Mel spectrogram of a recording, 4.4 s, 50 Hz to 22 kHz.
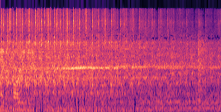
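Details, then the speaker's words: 2003 Ford F350 6.0 diesel after replacing the number one injector (combustion gases had been entering the fuel, causing rough running and stalling): steady, even idle with faint high squeal, no misfire or stumble; normal idle, road test still pending. "[Applause] so anyhow this one seemed to be solved with just doing the number one injector hopefully that helps you out how to diagnose some of these Problem Child ones"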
